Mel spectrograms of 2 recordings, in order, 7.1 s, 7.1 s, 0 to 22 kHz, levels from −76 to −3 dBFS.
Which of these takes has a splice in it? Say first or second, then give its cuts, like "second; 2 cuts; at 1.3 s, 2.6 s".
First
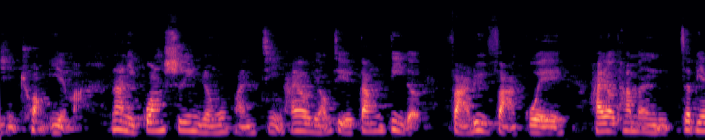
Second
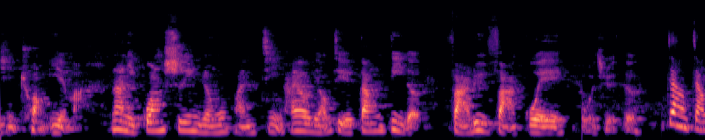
second; 1 cut; at 5.8 s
